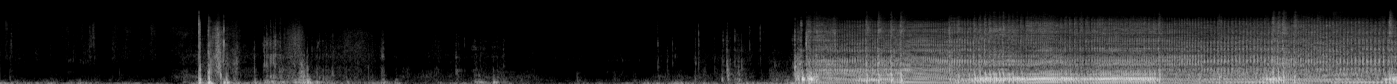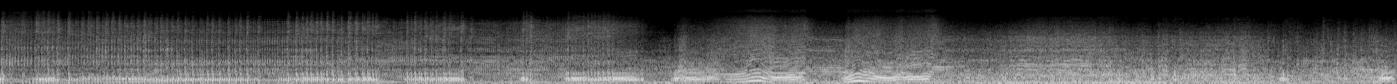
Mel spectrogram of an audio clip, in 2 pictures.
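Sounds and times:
motocross bike engine revving: 0:08.0 - 0:27.9.

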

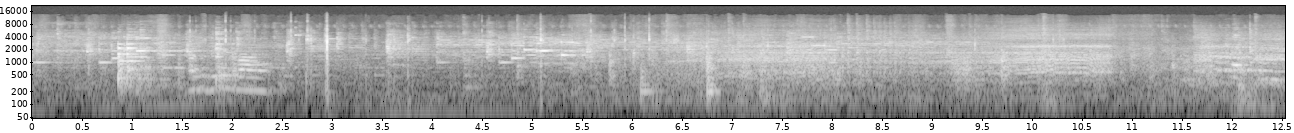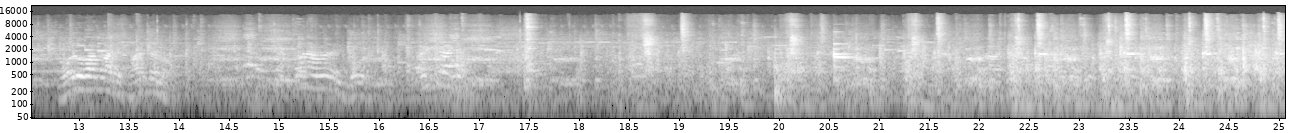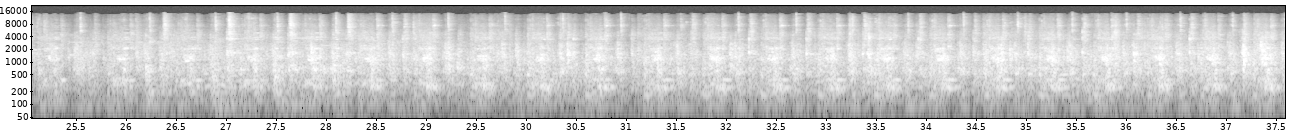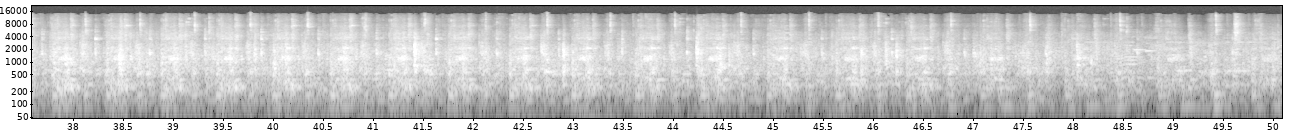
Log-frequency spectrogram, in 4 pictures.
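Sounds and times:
fast mechanical clicking: 0:12.9 - 0:50.0
diesel engine running: 0:13.3 - 0:50.0.

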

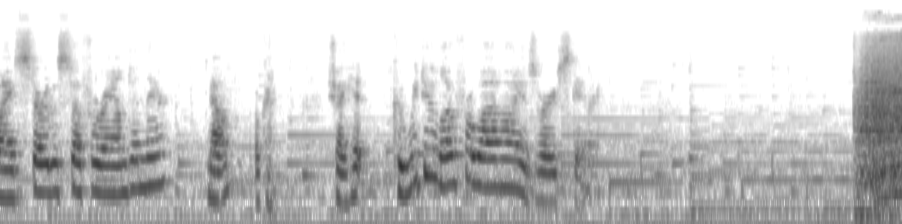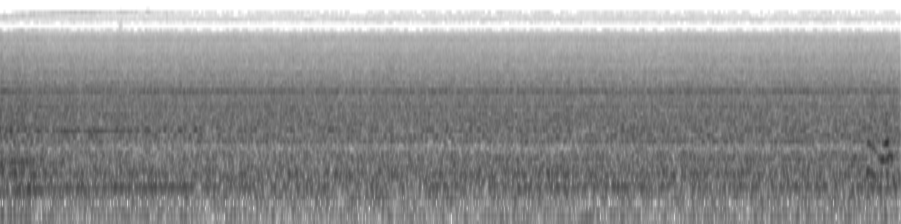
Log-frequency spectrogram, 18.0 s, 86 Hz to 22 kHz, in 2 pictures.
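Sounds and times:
blender motor whirring: 0:08.6 - 0:18.0.

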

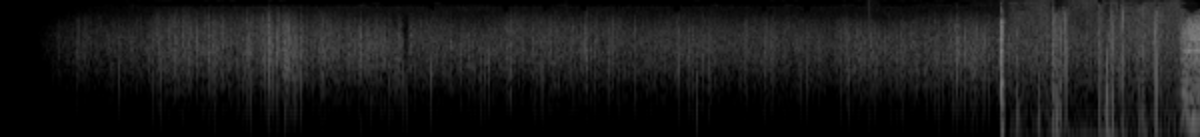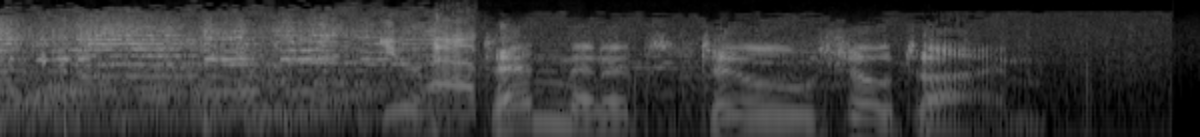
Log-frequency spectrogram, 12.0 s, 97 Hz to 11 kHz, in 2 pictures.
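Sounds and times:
record surface noise crackle: 0:00.2 - 0:12.0
clicks and pops: 0:05.0 - 0:05.9.

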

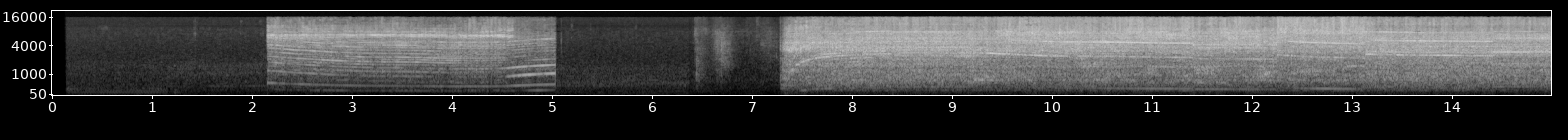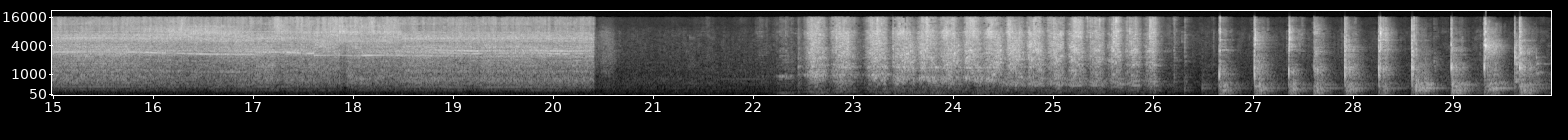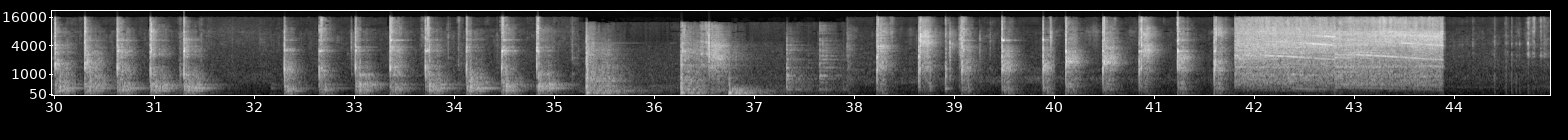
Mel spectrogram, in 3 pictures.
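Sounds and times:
hand-tool strokes on wood: 0:22.1 - 0:26.4
fast rasping on wood: 0:22.5 - 0:26.1
belt sander whining: 0:41.8 - 0:43.9.

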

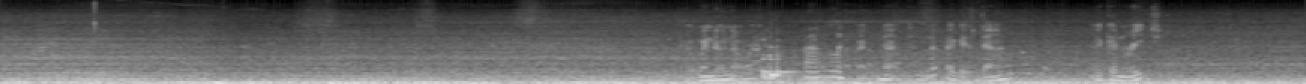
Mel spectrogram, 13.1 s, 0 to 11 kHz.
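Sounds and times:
car engine rumble inside cabin: 0:08.3 - 0:13.0.

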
